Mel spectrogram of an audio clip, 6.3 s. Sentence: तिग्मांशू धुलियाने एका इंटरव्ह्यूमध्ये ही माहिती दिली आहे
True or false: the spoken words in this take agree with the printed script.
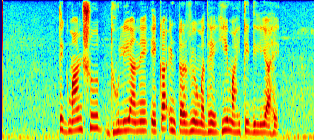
true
